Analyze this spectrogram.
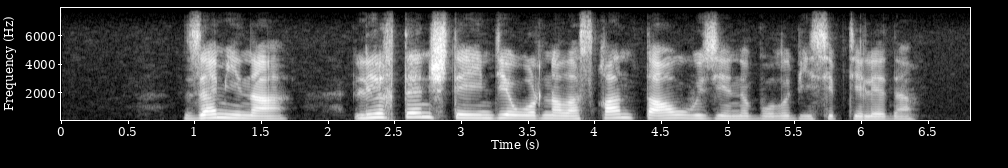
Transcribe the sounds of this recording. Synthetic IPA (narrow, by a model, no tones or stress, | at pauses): zɑminɑ | lʲiχt̪enʃt̪ejɪnd̪e̞wo̞ɾnɑlˠɑsqɑnt̪ʰɑwːɵze̞nɪbolˠəpje̞se̞p̚t̪e̞le̞d̪ɪ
